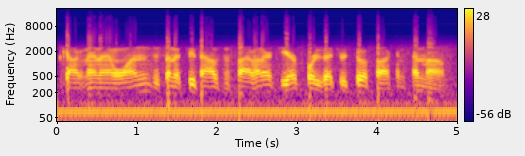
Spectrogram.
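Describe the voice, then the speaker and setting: A man's voice: sits low, fast, a bit bright, poor audio. A man working as an air traffic controller, giving clipped, procedural instructions over aviation radio. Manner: procedural, businesslike.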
